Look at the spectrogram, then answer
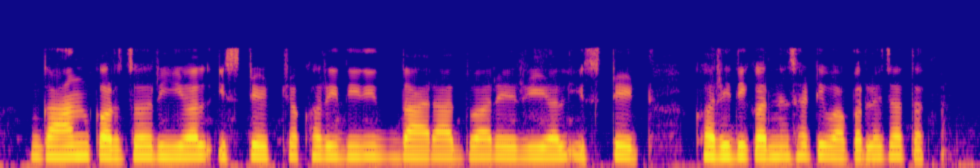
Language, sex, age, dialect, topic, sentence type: Marathi, female, 18-24, Varhadi, banking, statement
